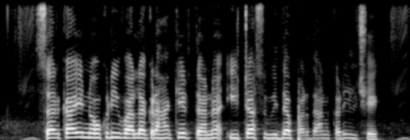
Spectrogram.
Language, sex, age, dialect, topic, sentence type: Magahi, male, 18-24, Northeastern/Surjapuri, banking, statement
